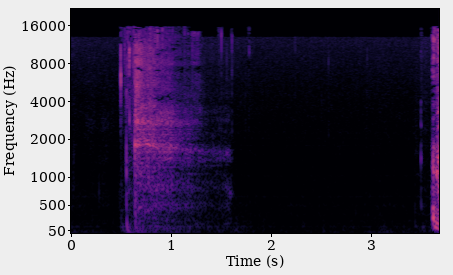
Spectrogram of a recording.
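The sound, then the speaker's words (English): A single sharp cough that trails into a breathy, rasping throat clearing over about a second, then silence until a brief noise cuts in at the very end. “Just about to speak, and I cough.”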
